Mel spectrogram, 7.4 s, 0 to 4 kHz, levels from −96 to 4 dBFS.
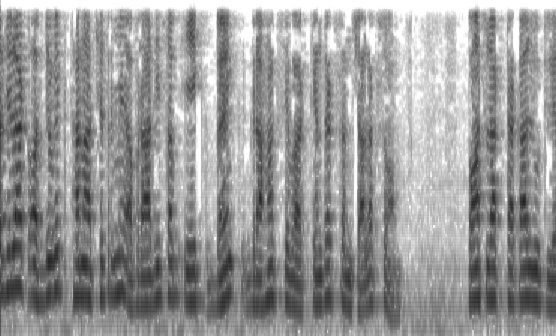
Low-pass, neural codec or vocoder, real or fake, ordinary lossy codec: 3.6 kHz; vocoder, 44.1 kHz, 128 mel bands every 512 samples, BigVGAN v2; fake; none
